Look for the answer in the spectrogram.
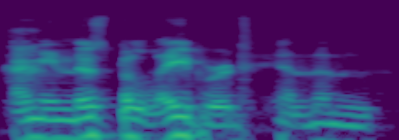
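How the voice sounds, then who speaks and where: A man's voice: mid-range voice, steady tone, moderate pace, pushed and bright, breathy edge, faint music behind. A man on a gaming podcast, sardonic and swearing, often breaking into laughter. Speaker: let's play co-host. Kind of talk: casual podcast banter.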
